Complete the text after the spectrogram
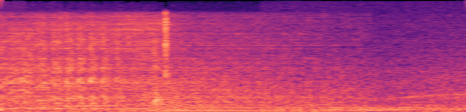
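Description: A car engine rumbles low and steady as the car pulls away from the parking lot of an apartment building in Bordeaux, with a brief sharp click partway through and the drone easing slightly toward the end. No one speaks.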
